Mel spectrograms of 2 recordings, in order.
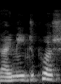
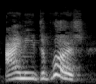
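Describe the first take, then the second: First: Said in the usual way. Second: Higher, louder insistent outburst; retold desperate yell. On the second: Labouring mother insisting to the doctor, retold yell. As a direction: re-enact a desperate demand, raised voice. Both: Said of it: "And I screamed bloody murder".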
